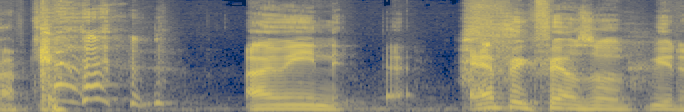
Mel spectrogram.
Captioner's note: LAUGHl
